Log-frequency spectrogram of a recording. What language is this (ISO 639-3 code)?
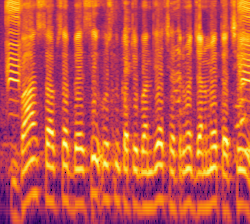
mai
